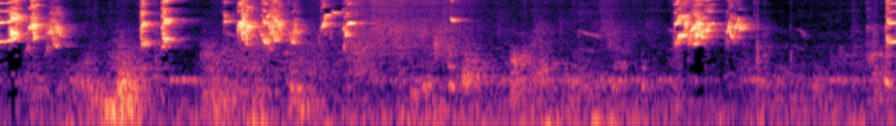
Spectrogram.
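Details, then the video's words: Canary heard in the morning, giving bright high chirps and short trilled bursts in several clusters separated by quiet gaps. "Canary Chirping Sounds"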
